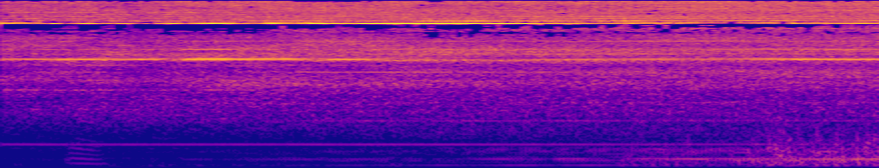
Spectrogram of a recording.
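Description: Modern mini grinder (handheld rotary tool) running at its top speed setting, six: a steady motor whine over a low hum, growing a little louder near the end.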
